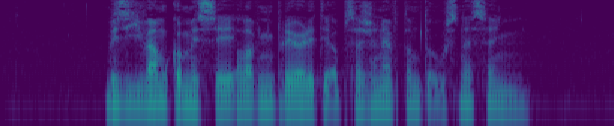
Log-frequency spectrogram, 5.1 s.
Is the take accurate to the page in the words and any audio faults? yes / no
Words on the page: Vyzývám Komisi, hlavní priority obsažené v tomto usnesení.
yes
